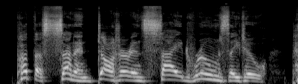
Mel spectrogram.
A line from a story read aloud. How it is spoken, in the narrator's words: Padraic snapped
